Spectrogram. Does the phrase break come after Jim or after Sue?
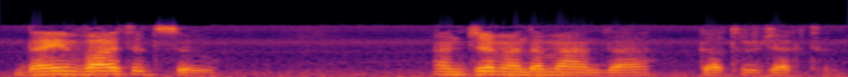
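after Sue. The voice rises and breaks after Sue. Only one person was invited and the rest were rejected. "here we had a raising intonation at the beginning, then the intonation fold, starting from and Jim and Amanda got rejected"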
